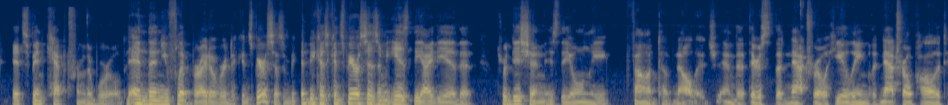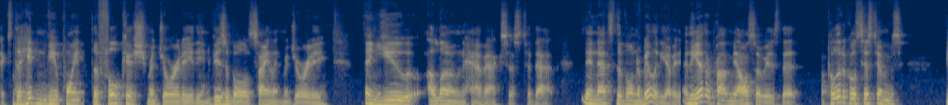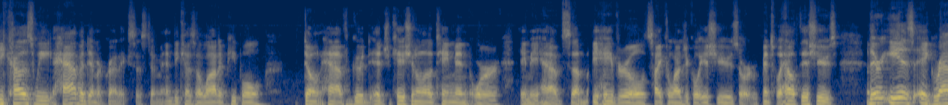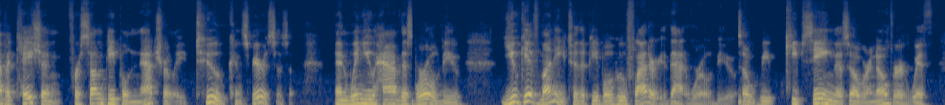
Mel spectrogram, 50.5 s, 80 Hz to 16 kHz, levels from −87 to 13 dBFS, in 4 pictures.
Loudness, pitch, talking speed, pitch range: -19 LUFS, 115 Hz, 160 wpm, 100-140 Hz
